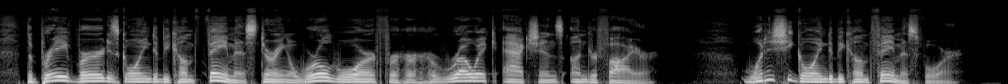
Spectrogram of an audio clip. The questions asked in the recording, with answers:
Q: What is she going to become famous for?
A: She is going to become famous for her heroic actions under fire.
